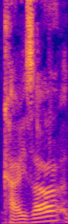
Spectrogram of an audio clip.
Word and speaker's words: Caesar: propre vision pour l'humanité C'est pourquoi César doit être prononcé comme en Latin Caesar par les membres de la Légion César est dit être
